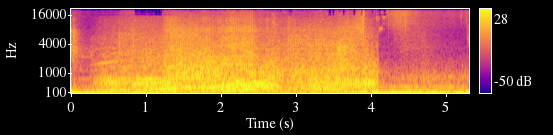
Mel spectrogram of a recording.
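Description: A Jaguar F-Pace SVR accelerates hard, its engine roaring loud and close with rising gear tones, then easing off near the end.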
